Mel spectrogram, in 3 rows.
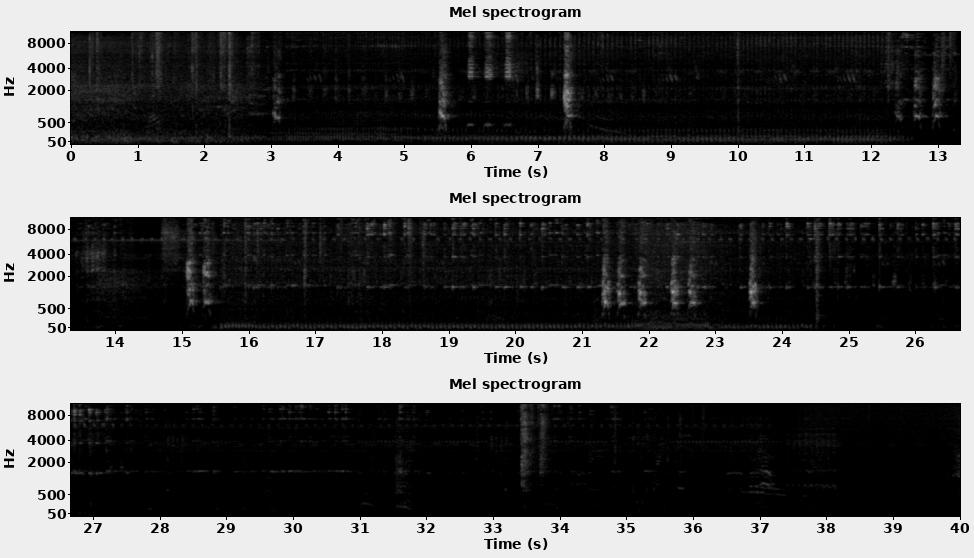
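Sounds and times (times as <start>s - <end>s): small engine running: 0.0s - 14.2s, 15.1s - 27.2s.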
